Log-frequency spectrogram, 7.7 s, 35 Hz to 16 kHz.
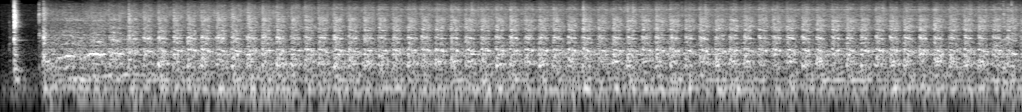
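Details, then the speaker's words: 1966 Plymouth Fury with new coil, gapped plugs, wires, cap and rotor, and confirmed power and ground: steady starter cranking about one beat per second, turning over but never catching, crank no start from suspected no spark. "there's absolutely no reason for this thing not to run i'm going to try it again and hope it works"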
